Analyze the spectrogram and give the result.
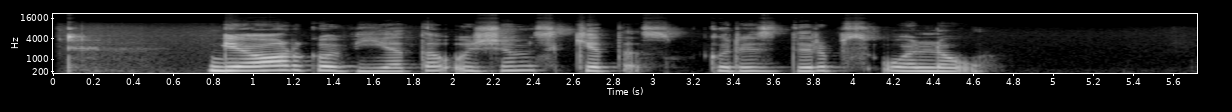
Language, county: Lithuanian, Vilnius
